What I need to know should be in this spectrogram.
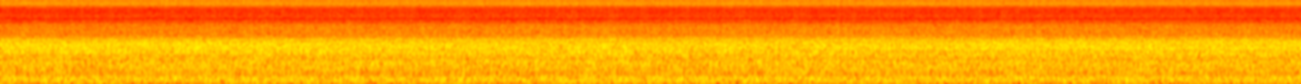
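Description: Heavy rain pours steadily outdoors, splashing on wet pavement.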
